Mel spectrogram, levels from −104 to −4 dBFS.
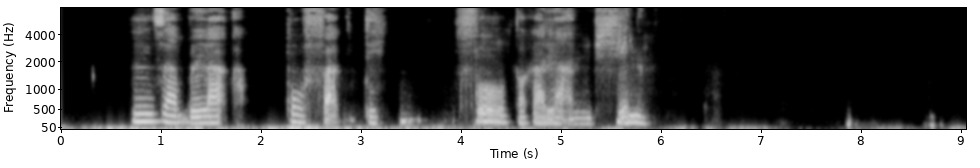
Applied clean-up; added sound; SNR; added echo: neural mask model Resemble Enhance denoiser.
